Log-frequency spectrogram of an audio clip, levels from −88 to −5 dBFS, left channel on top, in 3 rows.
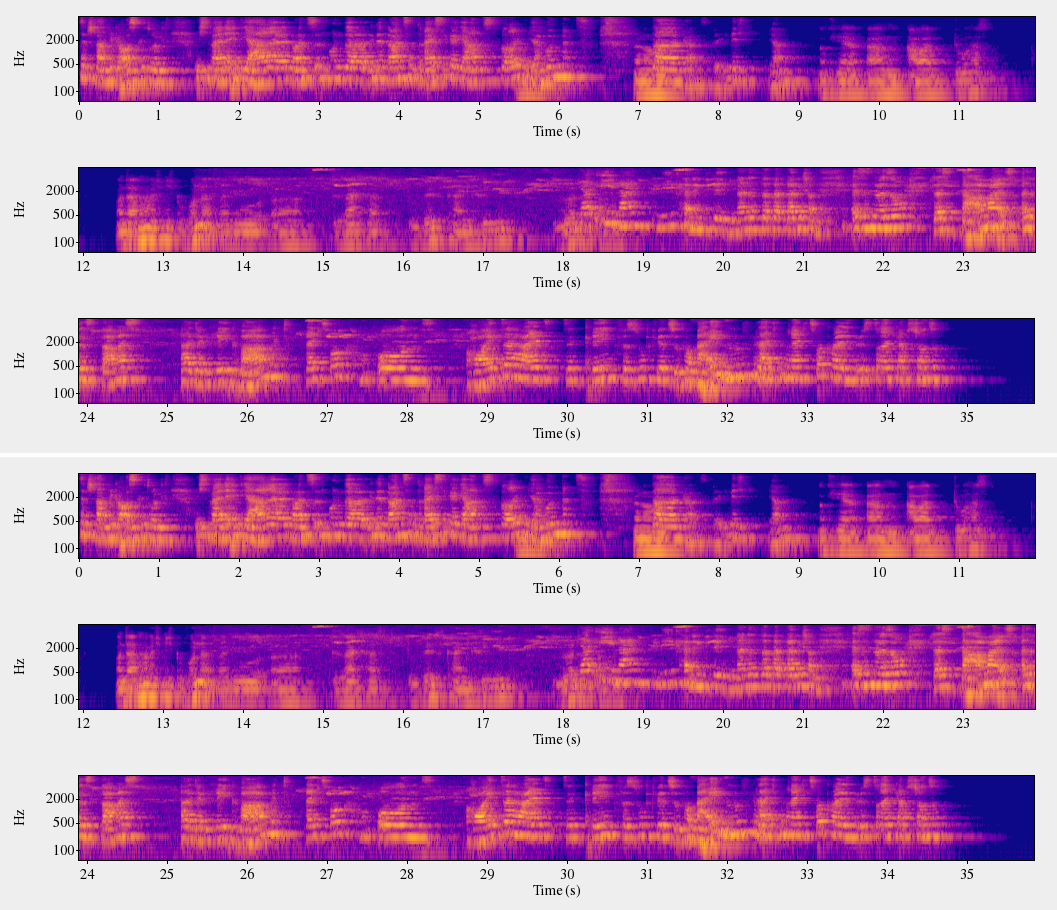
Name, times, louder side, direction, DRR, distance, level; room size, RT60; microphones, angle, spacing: voice 1, 0.0-8.3 8.6-8.9 18.1-24.6 25.2-26.4 26.7-28.3 28.7-34.6, right 1 dB, 20° right, -4 dB, 0.9 m, -30 dB
voice 2, 6.9-7.4 9.2-11.3 12.4-14.7 15.1-15.8 16.0-17.4 17.9-18.7 28.1-28.2, right 1 dB, 60° right, 4 dB, 0.5 m, -36 dB
may dawn in the forest, 13.4-29.4, equal, 5° right, 0.3 m, -44 dB
2.7 x 2.4 x 2.7 m, 0.81 s
head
